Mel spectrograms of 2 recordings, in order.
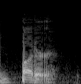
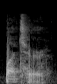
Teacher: in received pronunciation where you say butter, that involves a full T stop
